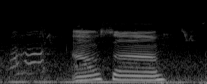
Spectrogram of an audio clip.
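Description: A person's voice making two drawn-out wordless sounds, the first rising in pitch and the second held at a steady pitch.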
